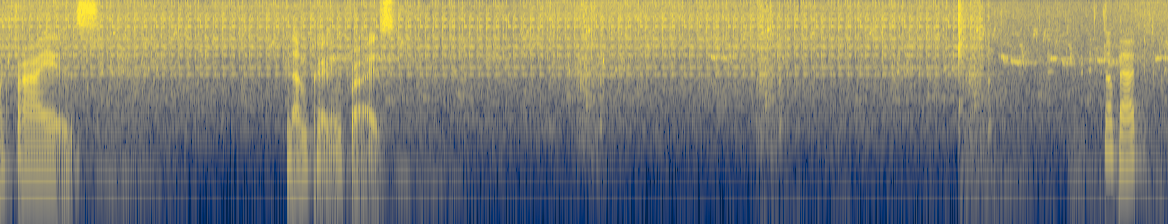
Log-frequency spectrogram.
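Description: Slot machine reels spin with a whirring rattle.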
